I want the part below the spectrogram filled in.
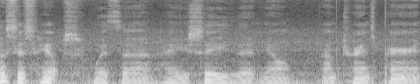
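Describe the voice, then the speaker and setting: A man with an American accent speaks at a very deep, low pitch with ordinary pitch variation over noticeable background noise. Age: 60s. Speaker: forex trader. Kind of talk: live-stream trading commentary. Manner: casual, thinking aloud.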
